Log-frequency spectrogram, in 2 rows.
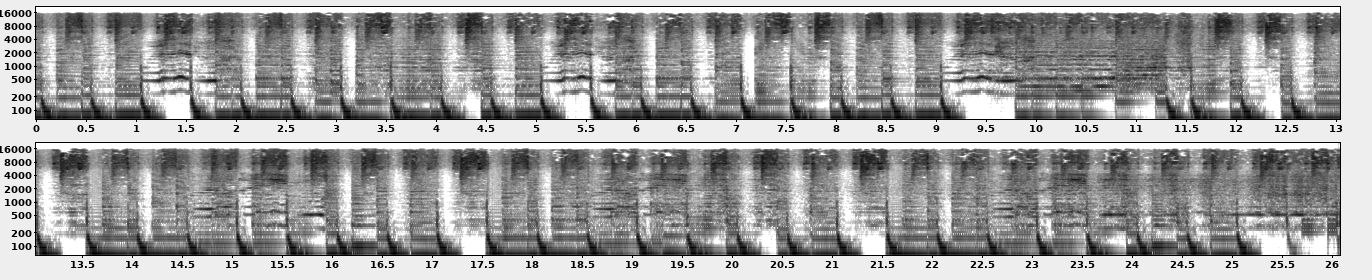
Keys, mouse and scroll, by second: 3.0 alt+scroll up 1, 3.0 w, 3.6 alt+click, 7.8-8.6 typing, 9.3 alt+click, 11.9 space, 15.0 click, 18.7 z, 20.1 click.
